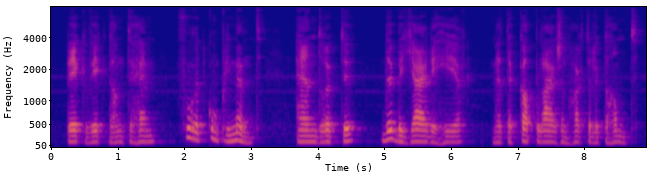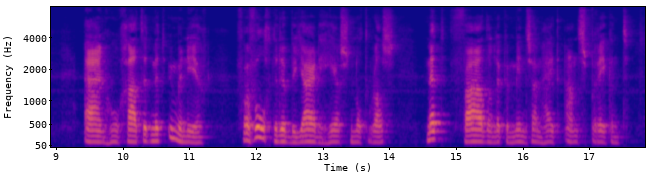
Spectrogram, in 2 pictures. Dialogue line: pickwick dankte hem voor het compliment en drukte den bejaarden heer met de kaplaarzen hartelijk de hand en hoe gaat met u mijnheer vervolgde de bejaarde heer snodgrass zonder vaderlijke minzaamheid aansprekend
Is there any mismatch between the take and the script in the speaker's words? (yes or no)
yes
